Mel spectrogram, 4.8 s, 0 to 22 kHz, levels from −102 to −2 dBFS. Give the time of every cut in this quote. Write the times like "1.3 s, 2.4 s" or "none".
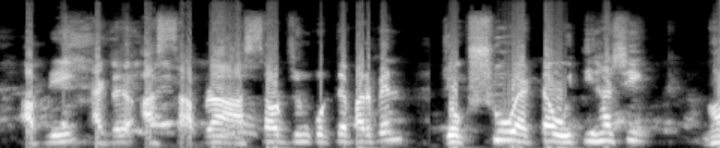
2.8 s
